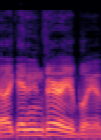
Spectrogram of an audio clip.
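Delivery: normal talking voice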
